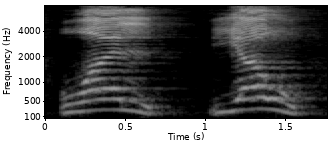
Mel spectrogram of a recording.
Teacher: वल, यौ, वाव खाली मा कबल जबर, इसे कहते हैं वाउलीन, इसको नरमी से पढ़ते हैं और इसकी जो ड्यूरेशन है वो 1.5 सेकंड होती है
